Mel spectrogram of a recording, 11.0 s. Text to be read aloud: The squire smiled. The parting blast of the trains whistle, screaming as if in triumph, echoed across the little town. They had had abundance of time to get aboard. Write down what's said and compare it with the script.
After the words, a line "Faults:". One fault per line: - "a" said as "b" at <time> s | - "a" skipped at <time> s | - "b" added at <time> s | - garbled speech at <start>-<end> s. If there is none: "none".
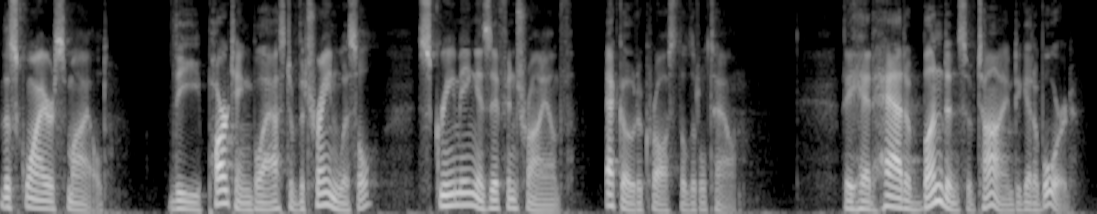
The squire smiled. The parting blast of the train whistle, screaming as if in triumph, echoed across the little town. They had had abundance of time to get aboard.
Faults:
- "trains" said as "train" at 3.1 s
